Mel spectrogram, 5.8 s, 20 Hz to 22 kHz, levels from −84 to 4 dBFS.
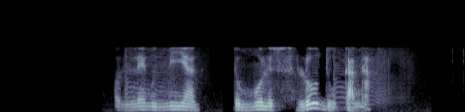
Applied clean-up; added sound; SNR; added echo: none; Fart; 19 dB; none.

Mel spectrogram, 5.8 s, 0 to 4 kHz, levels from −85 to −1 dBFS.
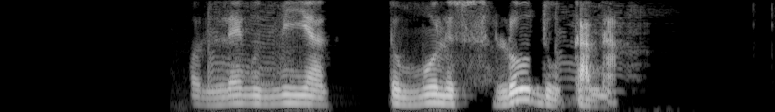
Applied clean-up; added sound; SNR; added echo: classical method spectral subtraction.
